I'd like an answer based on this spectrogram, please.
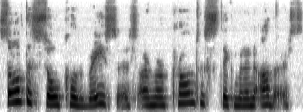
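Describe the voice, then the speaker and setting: A woman speaks at a very fast pace, her voice high with ordinary pitch variation. The tone is dark and mellow, and the sound is dry and close with no echo. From Ecuador. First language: Spanish. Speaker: student. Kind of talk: class presentation.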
